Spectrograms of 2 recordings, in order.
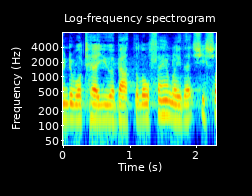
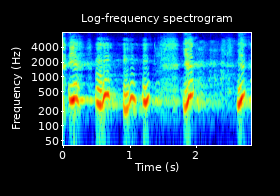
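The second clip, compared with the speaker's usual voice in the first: high giggling phone chatter, much higher and louder; imitating giggly phone girl; 13 semitones higher, 6 dB louder, slower than usual. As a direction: mimic the girl laughing on the phone, ignoring him. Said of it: "this is a good imitation".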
